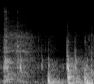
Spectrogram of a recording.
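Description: Knuckles knock four times on a solid core wooden door fitted to contain fire in a furnace room, producing dull, low thunks with very little ring. The deep, short knocks confirm that the door is solid.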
